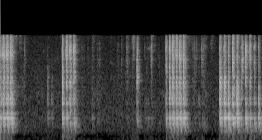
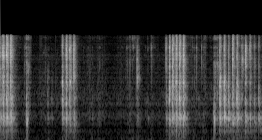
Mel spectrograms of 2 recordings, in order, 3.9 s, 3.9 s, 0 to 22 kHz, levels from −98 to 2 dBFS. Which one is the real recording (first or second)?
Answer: first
